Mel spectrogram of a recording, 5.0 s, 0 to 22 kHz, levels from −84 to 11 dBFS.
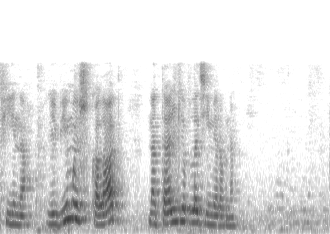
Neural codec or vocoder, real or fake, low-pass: none; real; 7.2 kHz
